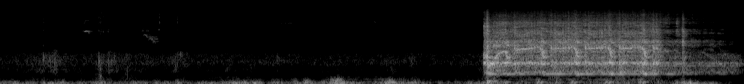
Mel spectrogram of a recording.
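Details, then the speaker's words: LS15R mini excavator after tri-fuel (gasoline/propane/natural gas) conversion with motor snorkel; handling noise then loud starter cranking without firing, won't start without prime; cranks but no start. "it does not start without [Music] prime."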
